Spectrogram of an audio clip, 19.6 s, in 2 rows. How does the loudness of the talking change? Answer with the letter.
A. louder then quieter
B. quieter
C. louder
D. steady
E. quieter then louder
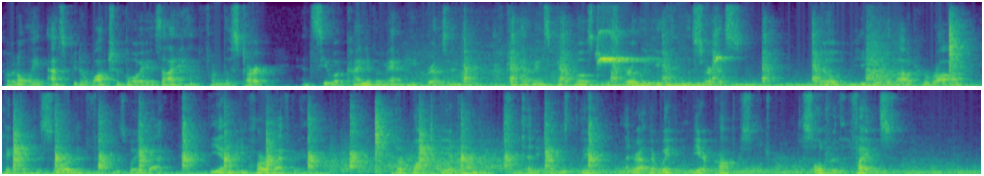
D.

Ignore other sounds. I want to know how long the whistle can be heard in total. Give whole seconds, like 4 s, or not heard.
2 s.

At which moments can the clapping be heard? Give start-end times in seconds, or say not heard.
4.5-15.8.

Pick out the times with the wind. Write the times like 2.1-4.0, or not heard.
3.8-19.5.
